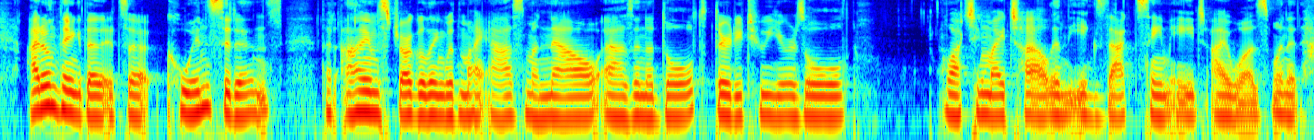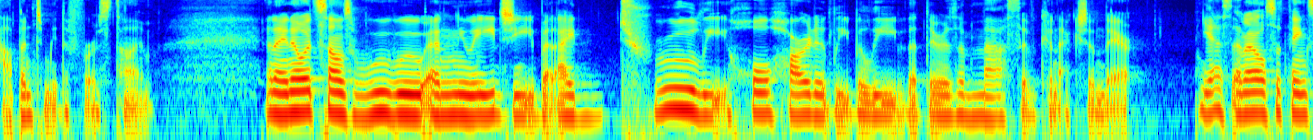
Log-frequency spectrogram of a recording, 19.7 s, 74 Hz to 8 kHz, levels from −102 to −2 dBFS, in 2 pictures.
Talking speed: 195 wpm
